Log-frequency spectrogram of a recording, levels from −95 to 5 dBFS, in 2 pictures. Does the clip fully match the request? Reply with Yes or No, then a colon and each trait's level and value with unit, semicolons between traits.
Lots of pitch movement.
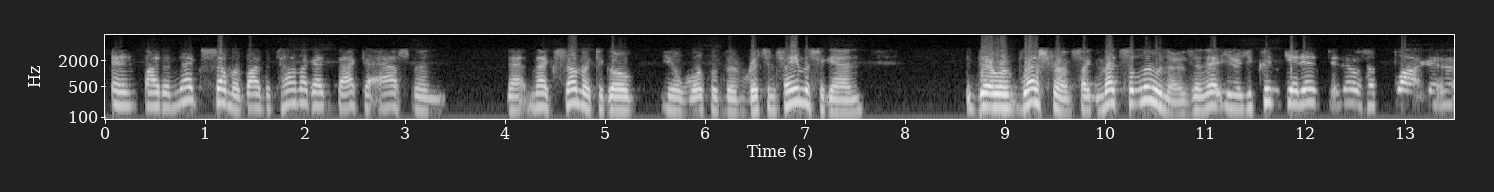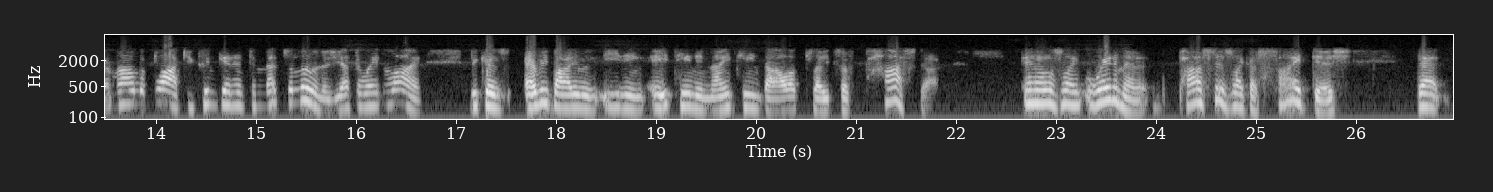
Yes: wide, 6.0 semitones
